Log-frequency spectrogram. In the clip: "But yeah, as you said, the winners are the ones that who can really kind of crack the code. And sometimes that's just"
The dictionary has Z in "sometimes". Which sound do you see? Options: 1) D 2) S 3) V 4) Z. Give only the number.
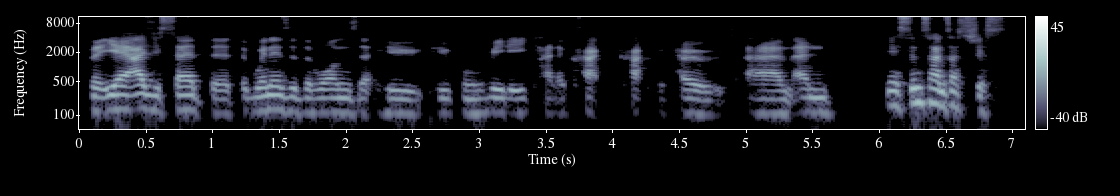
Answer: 4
